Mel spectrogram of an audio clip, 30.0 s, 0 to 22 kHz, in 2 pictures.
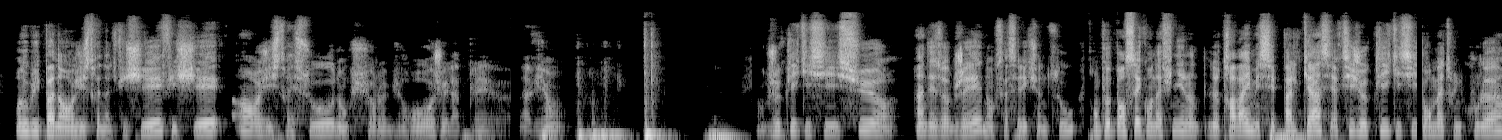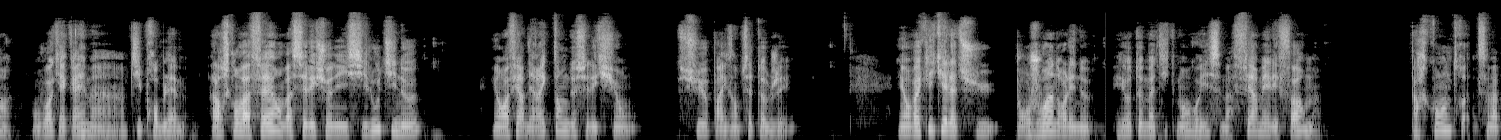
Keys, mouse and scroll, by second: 1.3 click, 2.6 click, 5.2-6.6 typing, 7.7 click, 15.0 click, 15.5 middle click, 15.5-17.0 scroll down 3, 15.9 middle click, 19.2-23.7 drag, 25.9 click, 26.5 click, 28.1 scroll up 1, 28.3 middle click, 28.5 scroll down 1.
